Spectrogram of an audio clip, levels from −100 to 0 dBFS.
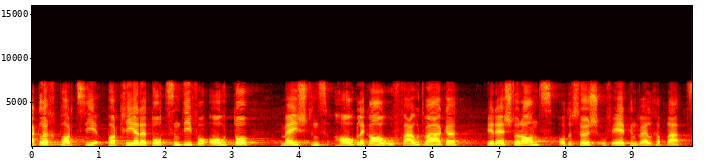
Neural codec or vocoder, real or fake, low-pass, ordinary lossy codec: none; real; 7.2 kHz; none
